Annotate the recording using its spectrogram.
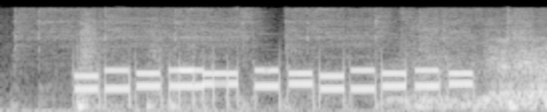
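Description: Mobile phone keypad tones as a number is dialled: a rapid run of about fifteen short two-note beeps over about a second and a half.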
